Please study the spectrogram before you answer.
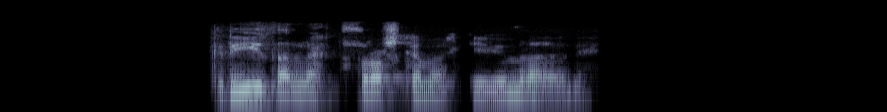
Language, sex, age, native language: Icelandic, male, 20-29, Icelandic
